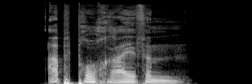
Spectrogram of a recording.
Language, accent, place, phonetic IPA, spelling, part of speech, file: German, Germany, Berlin, [ˈapbʁʊxˌʁaɪ̯fm̩], abbruchreifem, adjective, De-abbruchreifem.ogg
- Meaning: strong dative masculine/neuter singular of abbruchreif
